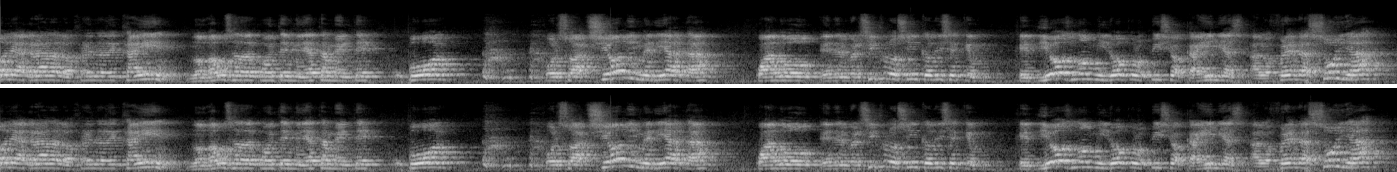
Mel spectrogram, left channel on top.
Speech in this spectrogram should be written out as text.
le agrada la ofrenda de Caín? Nos vamos a dar cuenta inmediatamente por su acción inmediata, cuando en el versículo 5 dice que Dios no miró propicio a Caín y a la ofrenda suya.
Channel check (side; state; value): both; normal; correlation 0.49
